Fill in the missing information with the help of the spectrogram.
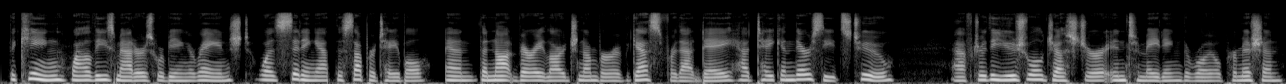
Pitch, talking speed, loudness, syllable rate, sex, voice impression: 185 Hz, 175 wpm, -18 LUFS, 5.0 syllables/s, female, feminine, slightly gender-neutral, middle-aged, slightly thin, slightly tensed, slightly weak, slightly dark, soft, slightly muffled, fluent, cool, very intellectual, refreshing, very sincere, calm, friendly, reassuring, slightly unique, slightly elegant, slightly wild, sweet, lively, kind, modest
